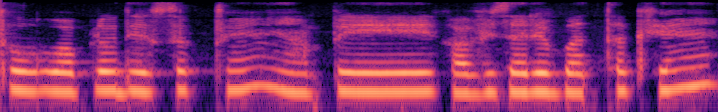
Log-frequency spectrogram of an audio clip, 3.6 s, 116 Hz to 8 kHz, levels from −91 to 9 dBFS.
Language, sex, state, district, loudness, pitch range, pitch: Hindi, female, Bihar, Araria, -15 LUFS, 255-275 Hz, 260 Hz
